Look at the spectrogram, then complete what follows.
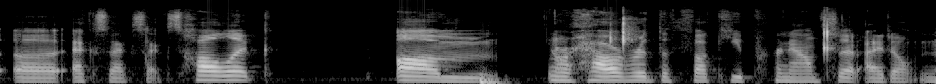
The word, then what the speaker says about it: xxxHOLiC: crossover with another of their series called uh XXXholic um or however the you pronounce it. I don't know. I never read the thing, but it's pronounced Xiholic.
